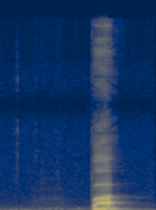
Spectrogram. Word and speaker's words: pas: Pas se escribe con S al final, aunque no se pronuncia.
